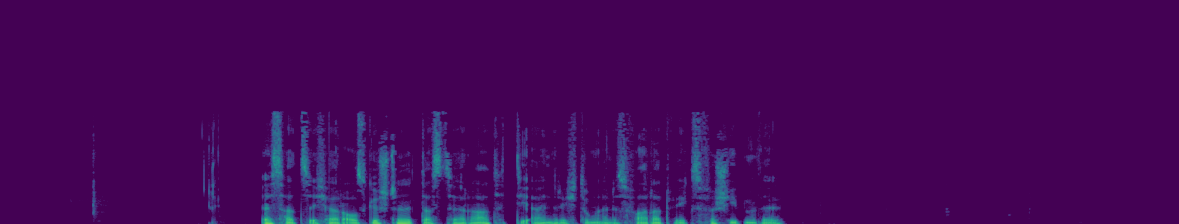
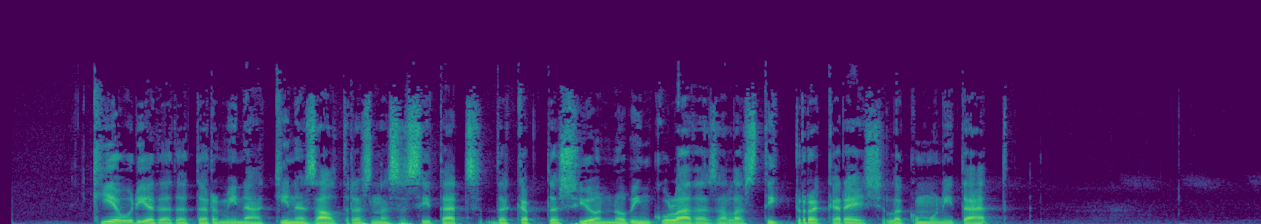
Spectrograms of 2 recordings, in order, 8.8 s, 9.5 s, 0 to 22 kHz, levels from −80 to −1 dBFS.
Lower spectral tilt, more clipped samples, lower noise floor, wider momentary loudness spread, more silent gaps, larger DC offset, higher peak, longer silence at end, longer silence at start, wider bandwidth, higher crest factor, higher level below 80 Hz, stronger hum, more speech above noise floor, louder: first, -6 dB/octave vs -4.5 dB/octave; neither; first, -83 dBFS vs -58 dBFS; about the same, 6 LU vs 5 LU; neither; neither; second, -10 dBFS vs -2 dBFS; first, 3 s vs 0.55 s; first, 1.95 s vs 0.7 s; second, 11.5 kHz vs 15.5 kHz; about the same, 22 dB vs 20 dB; second, -44 dBFS vs -38 dBFS; neither; first, 54 dB vs 37 dB; second, -30 LUFS vs -21 LUFS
